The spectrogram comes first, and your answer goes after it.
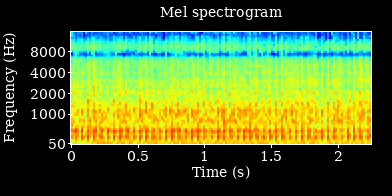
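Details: Salvaged, restored 30-year-old Delta P-20 scroll saw running with new blade, unmounted on cardboard: steady even buzz with quick regular blade-stroke chatter, no knocks or grinding; runs smoothly, some table vibration.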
